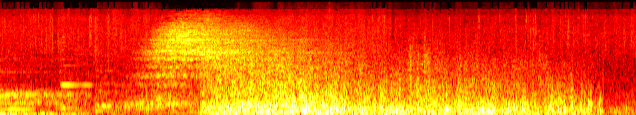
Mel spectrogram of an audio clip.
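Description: Thunderstorm sound effect for a story: a deep rolling thunder swell builds into heavy, dense rain that pours steadily for several seconds before cutting off, following a brief fading tone.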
